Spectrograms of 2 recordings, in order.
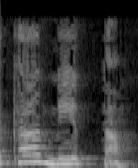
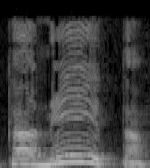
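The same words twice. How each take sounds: First: Said in the usual way. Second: "Caneta" slowly, with the NE held long; slow "Caneta", leaning hard on NE; calling the word out. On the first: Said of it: "Então, eu chamo essa palavra". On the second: Shown as a demonstration. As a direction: call out "Caneta", stretching the middle syllable NE. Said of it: "eu falo ela pausadamente".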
